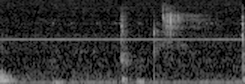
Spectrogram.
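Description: A single faint computer mouse click about a second in, over near silence, as 'Copy' is chosen from a right-click menu.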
